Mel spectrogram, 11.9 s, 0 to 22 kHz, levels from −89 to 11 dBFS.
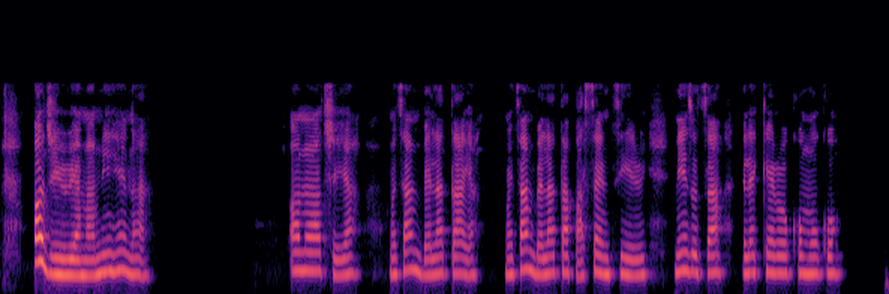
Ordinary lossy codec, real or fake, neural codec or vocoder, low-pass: none; fake; codec, 16 kHz, 8 kbps, FunCodec, trained on Chinese and English, 25 frames a second; none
